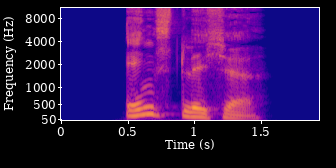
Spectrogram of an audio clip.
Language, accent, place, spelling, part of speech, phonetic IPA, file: German, Germany, Berlin, ängstliche, adjective, [ˈɛŋstlɪçə], De-ängstliche.ogg
- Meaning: inflection of ängstlich: 1. strong/mixed nominative/accusative feminine singular 2. strong nominative/accusative plural 3. weak nominative all-gender singular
